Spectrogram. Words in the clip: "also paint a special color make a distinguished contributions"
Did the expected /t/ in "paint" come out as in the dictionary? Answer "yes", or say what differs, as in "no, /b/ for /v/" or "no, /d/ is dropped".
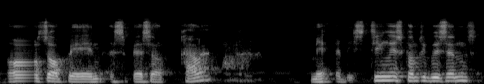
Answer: no, /t/ is dropped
